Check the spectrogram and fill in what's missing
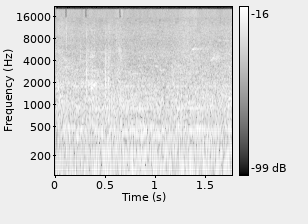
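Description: Honeybees buzz steadily and close at an opened hive, a continuous droning hum from many insects with no talking.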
